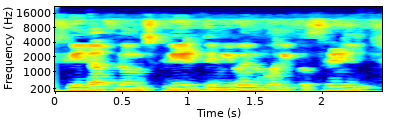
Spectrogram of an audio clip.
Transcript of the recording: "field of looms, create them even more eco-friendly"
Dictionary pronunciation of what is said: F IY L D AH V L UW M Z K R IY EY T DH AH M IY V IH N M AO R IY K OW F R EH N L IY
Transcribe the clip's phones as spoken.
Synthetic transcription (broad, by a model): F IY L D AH P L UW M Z K R IY EY T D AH M IY V IH N M AO R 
